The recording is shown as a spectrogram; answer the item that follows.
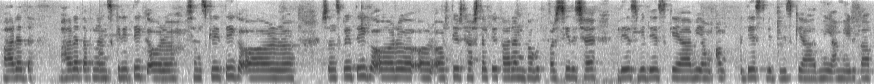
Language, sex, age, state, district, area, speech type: Maithili, female, 18-30, Bihar, Purnia, rural, spontaneous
